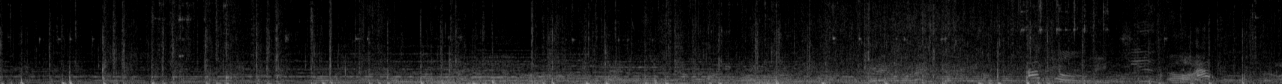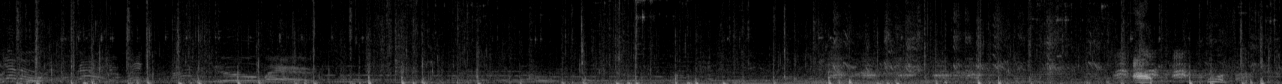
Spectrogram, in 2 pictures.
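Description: Horse hooves clip-clopping at a steady walking rhythm in the medieval game Kingdom Come: Deliverance II, close and continuous, with someone speaking at times over the hoofbeats and background game ambience.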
